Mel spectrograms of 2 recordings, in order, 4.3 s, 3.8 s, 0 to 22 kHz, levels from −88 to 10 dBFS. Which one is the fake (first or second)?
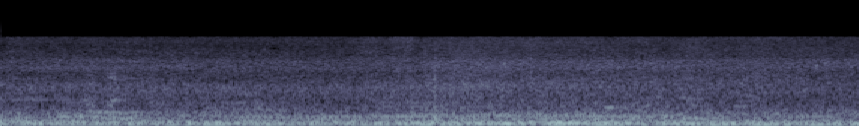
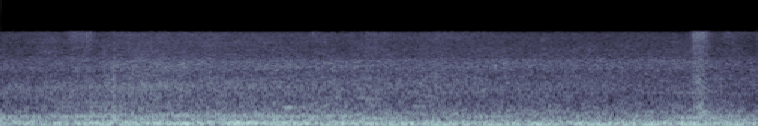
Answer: first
